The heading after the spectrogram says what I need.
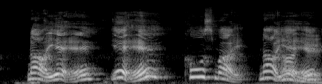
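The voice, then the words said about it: Put-on Australian accent. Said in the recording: “That's more Australian. I can't really do New Zealand accent.”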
